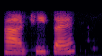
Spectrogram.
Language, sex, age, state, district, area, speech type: Sindhi, female, 30-45, Uttar Pradesh, Lucknow, urban, conversation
